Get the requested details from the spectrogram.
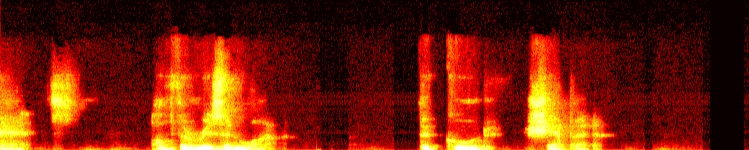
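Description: A middle-aged man speaks calmly into a microphone, heard through an online call.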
